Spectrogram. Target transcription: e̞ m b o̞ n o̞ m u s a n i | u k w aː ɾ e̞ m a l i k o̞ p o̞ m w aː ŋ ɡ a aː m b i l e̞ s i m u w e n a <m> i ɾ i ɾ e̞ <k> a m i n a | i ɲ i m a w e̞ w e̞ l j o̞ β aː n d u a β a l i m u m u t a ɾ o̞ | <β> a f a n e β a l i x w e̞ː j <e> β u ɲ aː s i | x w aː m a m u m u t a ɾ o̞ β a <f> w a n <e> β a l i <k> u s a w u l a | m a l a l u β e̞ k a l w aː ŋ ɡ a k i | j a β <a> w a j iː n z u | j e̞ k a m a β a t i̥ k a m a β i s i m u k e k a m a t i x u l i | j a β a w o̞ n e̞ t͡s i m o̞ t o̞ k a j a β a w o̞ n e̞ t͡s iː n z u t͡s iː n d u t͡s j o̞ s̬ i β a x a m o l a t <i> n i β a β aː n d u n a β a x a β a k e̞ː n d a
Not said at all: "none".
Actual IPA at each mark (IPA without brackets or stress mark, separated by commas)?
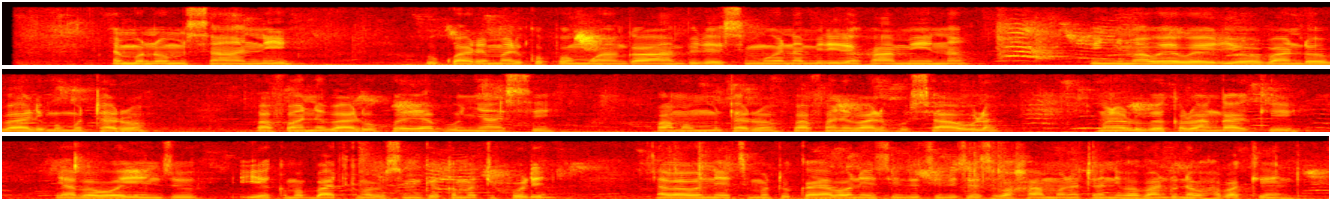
m, x, β, a, f, e, x, a, a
